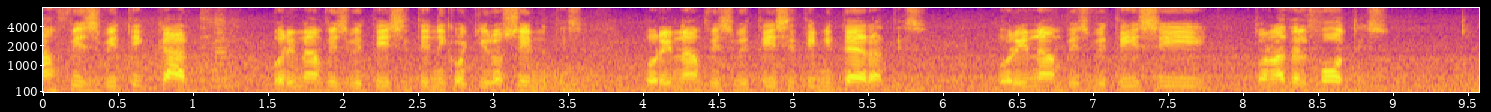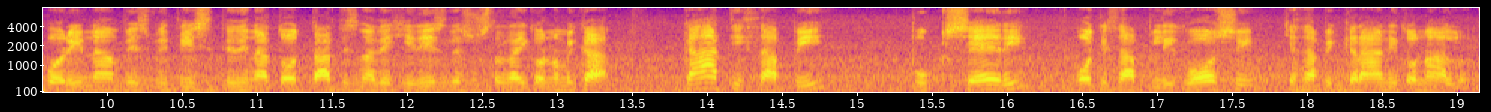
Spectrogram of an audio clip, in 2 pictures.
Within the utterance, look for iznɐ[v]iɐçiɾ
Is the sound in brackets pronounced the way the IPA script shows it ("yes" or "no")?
no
